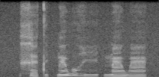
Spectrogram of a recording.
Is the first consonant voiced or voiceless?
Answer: voiceless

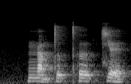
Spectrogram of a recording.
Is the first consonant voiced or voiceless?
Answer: voiced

